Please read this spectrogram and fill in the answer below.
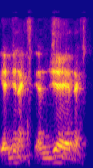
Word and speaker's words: nginx: Of course, in the market, There are so many web servers like nginx.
